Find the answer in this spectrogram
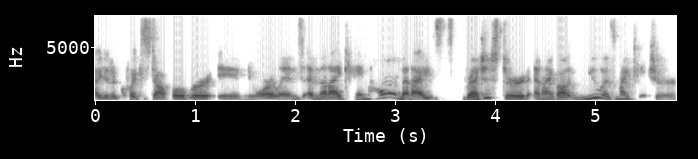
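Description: Her voice is a normal speaking voice, delivered at a moderate pace. She is a woman with a medium pitch and ordinary pitch variation. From Canada. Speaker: stand-up comedian. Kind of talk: interview.

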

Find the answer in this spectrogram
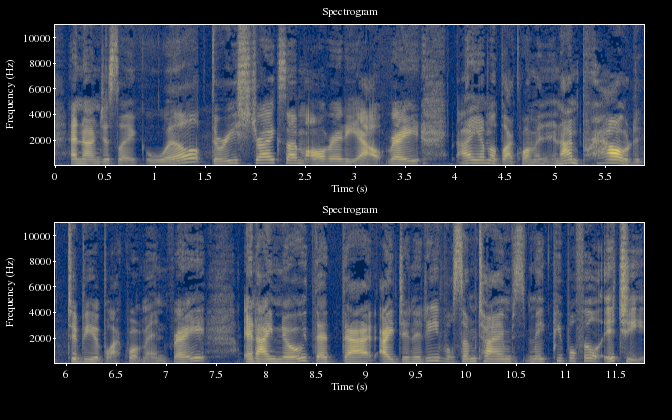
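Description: A woman with an American accent and an ordinary speaking voice, medium in pitch with ordinary pitch variation, at a moderate pace, in a very clean recording with a silent background. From Texas, Houston. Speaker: university diversity administrator. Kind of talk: casual interview.

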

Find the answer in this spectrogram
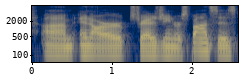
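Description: A man with a normal speaking voice talks at a fairly slow pace and a medium pitch in a very clean recording with a silent background. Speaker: union legal counsel. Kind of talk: explanatory interview. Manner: measured, formal, many fillers.

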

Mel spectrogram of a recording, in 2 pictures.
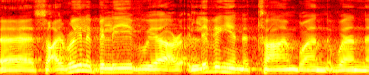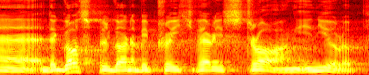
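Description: Lively intonation and a Swedish accent carry this moderate-paced speech with hardly any pauses, set against audible room echo and noticeable background noise. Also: man. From Sweden. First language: Swedish (speaking German). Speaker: preacher. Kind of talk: sermon. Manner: halting.

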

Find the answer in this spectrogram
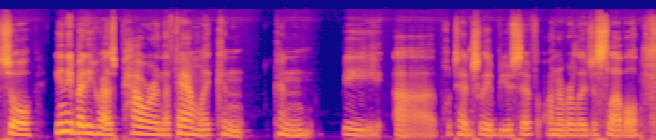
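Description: This is a normal speaking voice: a woman, fairly low in pitch, speaking at a moderate pace with ordinary pitch variation. The sound is dry and close with no echo, and the recording is very clean with a silent background. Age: 50s. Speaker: therapist and author. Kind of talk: interview. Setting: studio.

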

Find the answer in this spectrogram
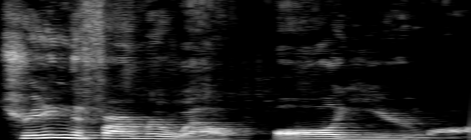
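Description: A man with an American accent speaks at a fairly high pitch, somewhat breathy, with lively intonation. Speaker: goose hunter. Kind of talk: casual chat. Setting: studio.

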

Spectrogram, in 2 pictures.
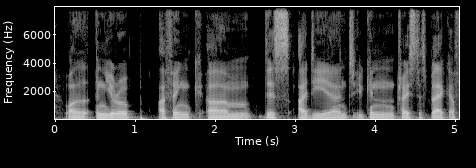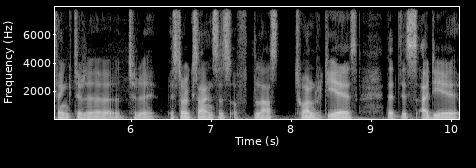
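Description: Here a man talks in a flat monotone at a moderate pace and a fairly low pitch. The recording is very clean with a silent background. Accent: German. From Germany. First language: German. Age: 20s. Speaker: student podcast host. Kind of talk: casual podcast discussion. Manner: hesitant, repeats words.

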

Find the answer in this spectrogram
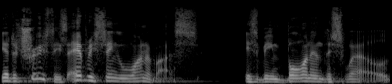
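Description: Recorded very cleanly against a silent background, a man with vocal fry speaks at a medium pitch and a moderate pace with ordinary pitch variation. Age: 40s. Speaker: preacher. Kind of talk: sermon.

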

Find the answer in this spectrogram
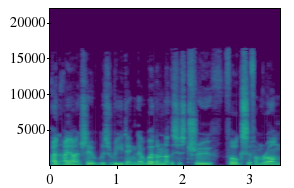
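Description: Captured on a very clean recording with a silent background, the speaker moves at a fairly quick pace in a Scottish accent, with ordinary pitch variation. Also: man. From Scotland. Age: 30s. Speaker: podcast host. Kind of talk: casual chat.

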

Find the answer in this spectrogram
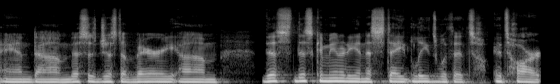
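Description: In a West Virginia accent, a man talks at a moderate pace and medium pitch with monotone, flat intonation. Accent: Appalachian (West Virginia). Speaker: hemp grower and CBD business owner. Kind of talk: interview. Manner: halting, many fillers.

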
